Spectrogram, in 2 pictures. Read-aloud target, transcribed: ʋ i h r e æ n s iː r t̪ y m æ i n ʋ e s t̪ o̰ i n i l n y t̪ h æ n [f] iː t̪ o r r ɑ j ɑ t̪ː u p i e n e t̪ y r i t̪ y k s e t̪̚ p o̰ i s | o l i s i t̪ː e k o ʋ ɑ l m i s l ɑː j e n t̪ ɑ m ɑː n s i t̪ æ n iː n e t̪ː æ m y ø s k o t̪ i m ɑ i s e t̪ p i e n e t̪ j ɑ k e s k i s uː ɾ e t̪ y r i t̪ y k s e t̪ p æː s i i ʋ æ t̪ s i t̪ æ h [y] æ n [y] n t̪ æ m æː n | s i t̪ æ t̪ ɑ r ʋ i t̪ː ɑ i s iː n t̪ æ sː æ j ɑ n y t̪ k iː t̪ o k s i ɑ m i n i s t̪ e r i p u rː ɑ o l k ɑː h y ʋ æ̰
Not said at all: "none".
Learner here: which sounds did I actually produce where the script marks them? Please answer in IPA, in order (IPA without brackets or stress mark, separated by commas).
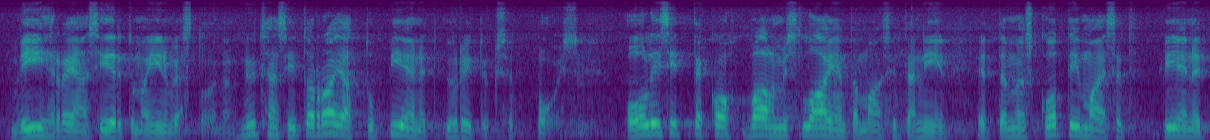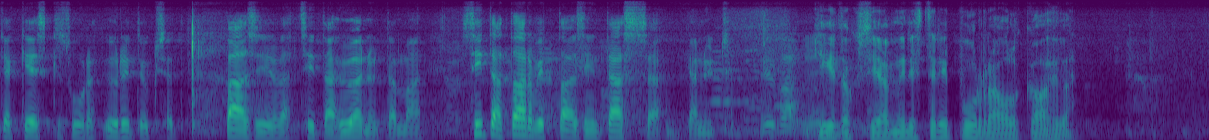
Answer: s, y, y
